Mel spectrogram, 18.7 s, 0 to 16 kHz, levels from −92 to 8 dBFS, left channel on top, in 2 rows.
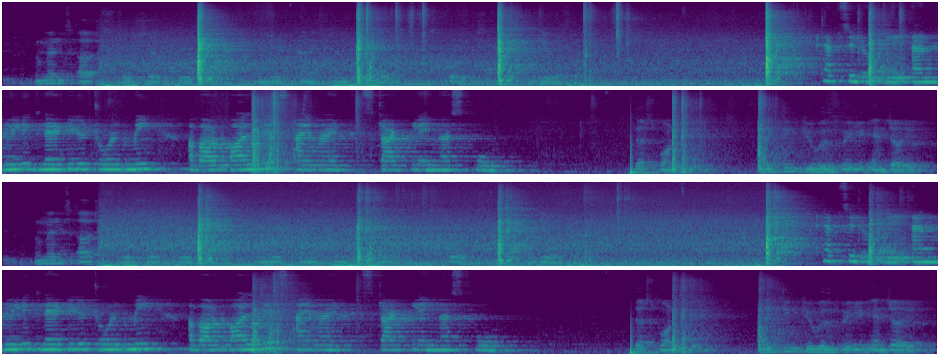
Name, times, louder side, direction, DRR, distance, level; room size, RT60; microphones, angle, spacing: voice 1, 0.3-3.9 4.3-4.9 5.3-5.8 15.6-16.4 16.9-18.5, equal, 30° right, -1 dB, 1.8 m, -47 dB
sound 1, 0.9-7.7, right 2 dB, 45° right, 0.7 m, -44 dB
sound 2, 1.4-18.0, left 5 dB, 75° left, 0.9 m, -37 dB
voice 2, 8.1-12.8 13.1-14.4, left 1 dB, 15° left, 2 dB, 1.3 m, -38 dB
15.0 x 14.0 x 6.0 m, 1.2 s
head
